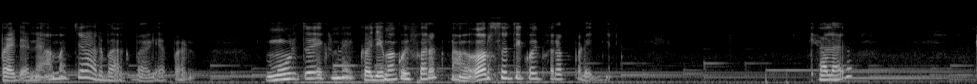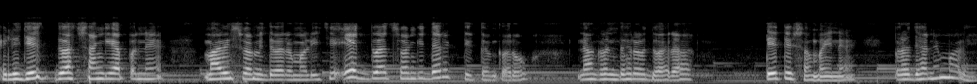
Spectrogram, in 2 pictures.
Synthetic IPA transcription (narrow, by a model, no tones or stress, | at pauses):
pajd̪a̰nḛa̰mã̰t͡ʃaɾbʱa̰ɡpaɭja̰pə̰ɳ | muɭt̪oeknoḭkːəd͡ʒ̪emãkoipʰəɾəkna̰əɾst̪ʰikoipʰəɾək̚pəɽḛd͡ʒnəĩ | kʰjalajo | eʈled͡ʒed̪ʋat̪sãŋɡiapəɾnemaʋisʋamid̪ʋaɾaməɭit͡ʃʰeʔed̪ʋat̪sãŋɡid̪əɾek̚t̪it̪ənkəɾo | naɡə̃nd̪ʱəɾod̪ʋaɾa | t̪et̪esəməjnepɾəd͡ʒaneməɭe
